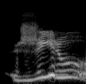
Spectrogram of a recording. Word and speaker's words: giro: So these are words that are pronounced with the sound j, Yeah. because you have the G next to an E or to an I.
